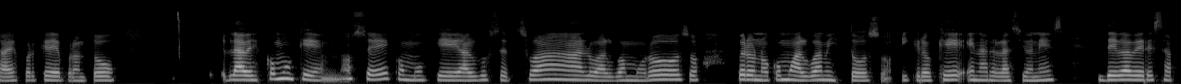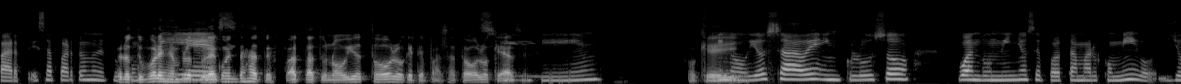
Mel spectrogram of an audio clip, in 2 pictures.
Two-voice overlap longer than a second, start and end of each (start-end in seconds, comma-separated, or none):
13.0-14.2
